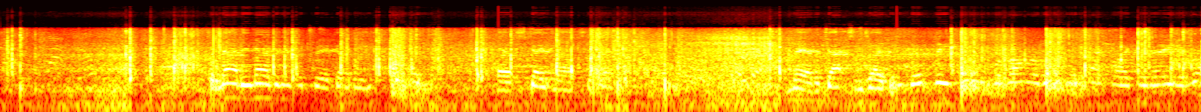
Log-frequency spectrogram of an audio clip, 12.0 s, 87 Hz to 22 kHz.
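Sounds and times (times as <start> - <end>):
steady background noise: 0.0 - 12.0
sharp bangs of blank gunfire: 1.3 - 6.9, 9.5 - 12.0.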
